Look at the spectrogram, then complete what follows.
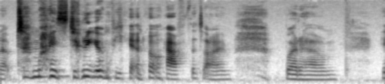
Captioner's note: laughing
